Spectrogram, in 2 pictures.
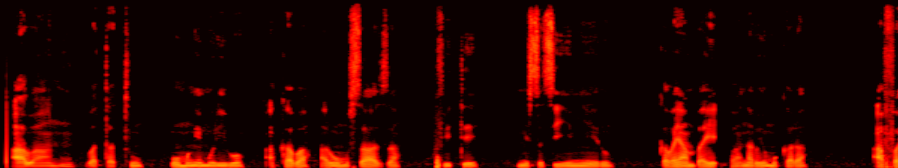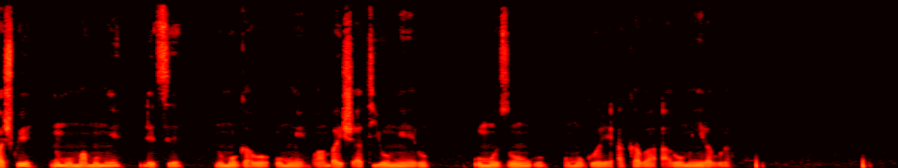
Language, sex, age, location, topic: Kinyarwanda, male, 25-35, Kigali, health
